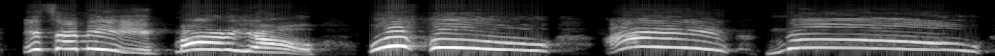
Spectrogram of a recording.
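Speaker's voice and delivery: high, loud Mario voice with a Woohoo shout; Mario impression. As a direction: squeal it like the cheerful plumber. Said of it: "Charles Martinet says".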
